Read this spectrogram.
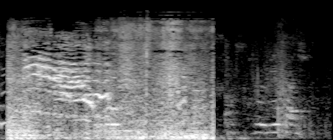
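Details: A kitten from a funny cats compilation gives a loud, harsh, drawn-out yowl of nearly three seconds with wavering tones over rough noise, then two faint short mews in a quieter room.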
